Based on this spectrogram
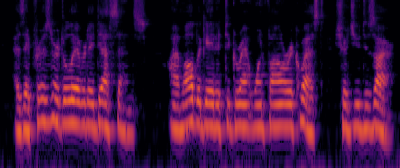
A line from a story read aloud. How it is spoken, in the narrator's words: she said calmly, as if she had repeated those words 1,000 times before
